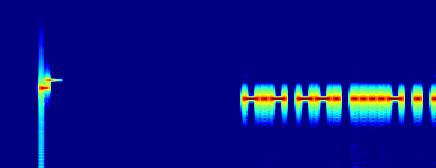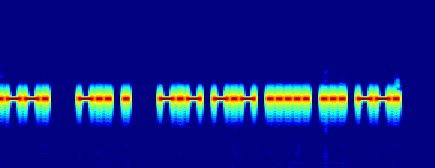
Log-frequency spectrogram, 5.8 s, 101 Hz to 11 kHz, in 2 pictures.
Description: Morse code, heard as a keyed tone, about 40 wpm, 700 Hz. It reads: KG4EP DE KK5SG
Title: USA Callsign DE Callsign - 5 Characters - 40wpm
